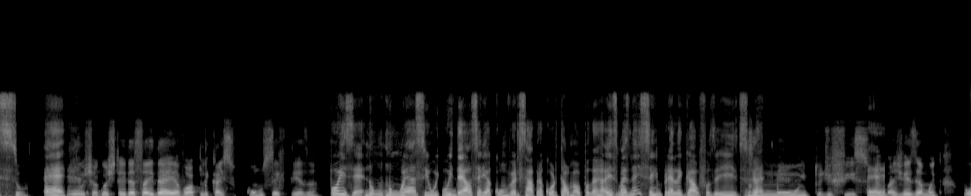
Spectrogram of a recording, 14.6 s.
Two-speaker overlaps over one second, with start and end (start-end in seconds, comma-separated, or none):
none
